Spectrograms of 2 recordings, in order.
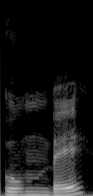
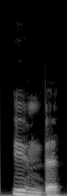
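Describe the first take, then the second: First: The name is pronounced with Spanish sounds. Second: The name is pronounced with French sounds. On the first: "en espagnol on dit Umbe" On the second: "en français on dirait, on prononcerait Umbe"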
